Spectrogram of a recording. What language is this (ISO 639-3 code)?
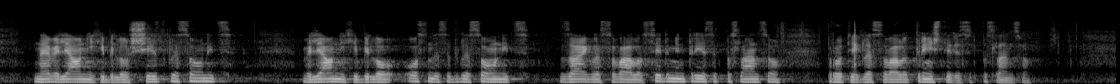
slv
